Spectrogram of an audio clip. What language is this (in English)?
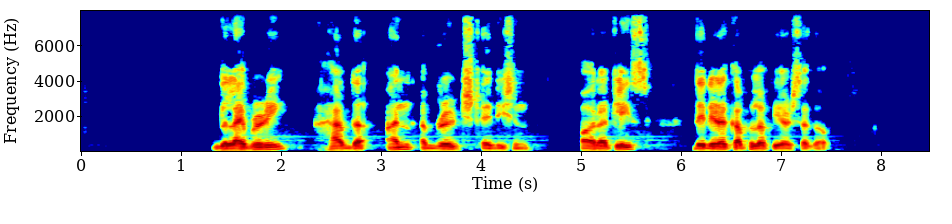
English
